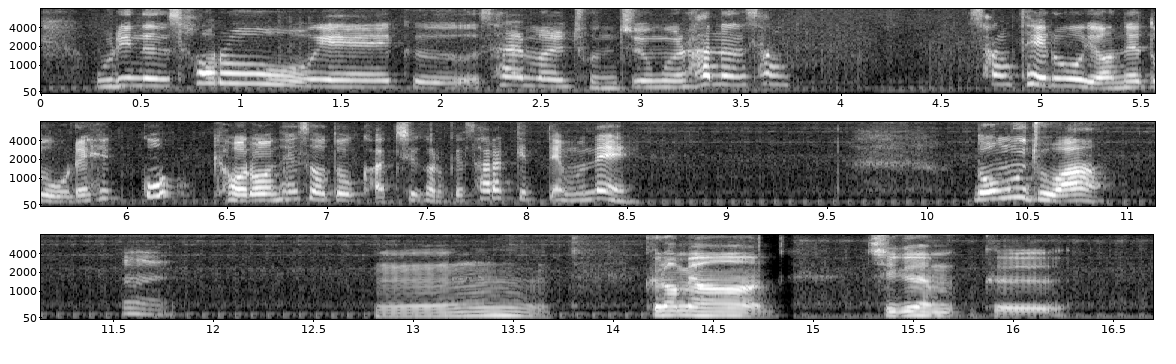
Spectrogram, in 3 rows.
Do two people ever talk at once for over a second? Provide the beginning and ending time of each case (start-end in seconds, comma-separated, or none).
none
